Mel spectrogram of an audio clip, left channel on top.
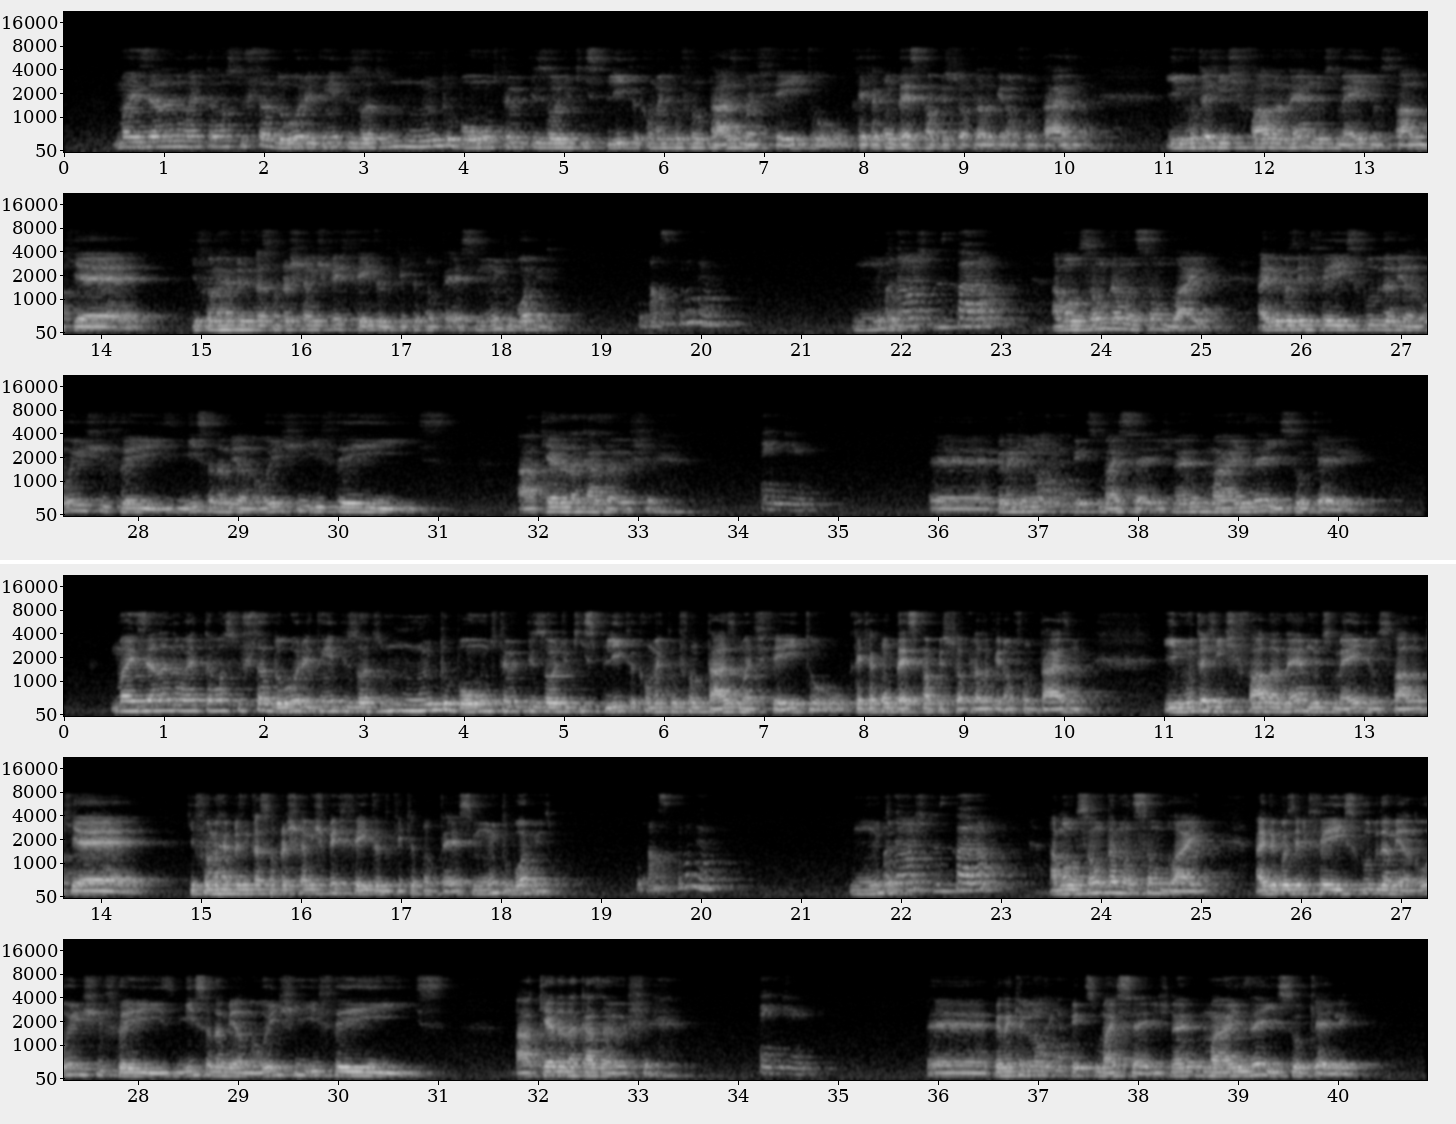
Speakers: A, on the right (about 80°); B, on the right (about 70°).
A: mas ela não é tão assustadora e tem episódios muito bons. Tem um episódio que explica como é que um fantasma é feito, o que é que acontece com a pessoa para ela virar um fantasma. E muita gente fala, né? Muitos médiums falam que é que foi uma representação praticamente perfeita do que é que acontece. Muito boa mesmo.
B: Nossa, que legal.
A: Muito.
B: Vou dar uma chance. Qual é o nome?
A: A Maldição da Mansão Bly. Aí depois ele fez Clube da Meia-Noite, fez Missa da Meia-Noite e fez A Queda da Casa Usher.
B: Entendi.
A: É, pena que ele
B: Bem
A: não tem
B: legal.
A: feito mais séries, né? Mas é isso, Kelly.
